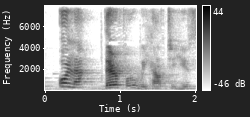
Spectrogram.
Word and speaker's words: hola: And those words starting with an H and A, they have the same pronunciation of A, because H doesn't make a sound in Spanish, just like the word hola.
